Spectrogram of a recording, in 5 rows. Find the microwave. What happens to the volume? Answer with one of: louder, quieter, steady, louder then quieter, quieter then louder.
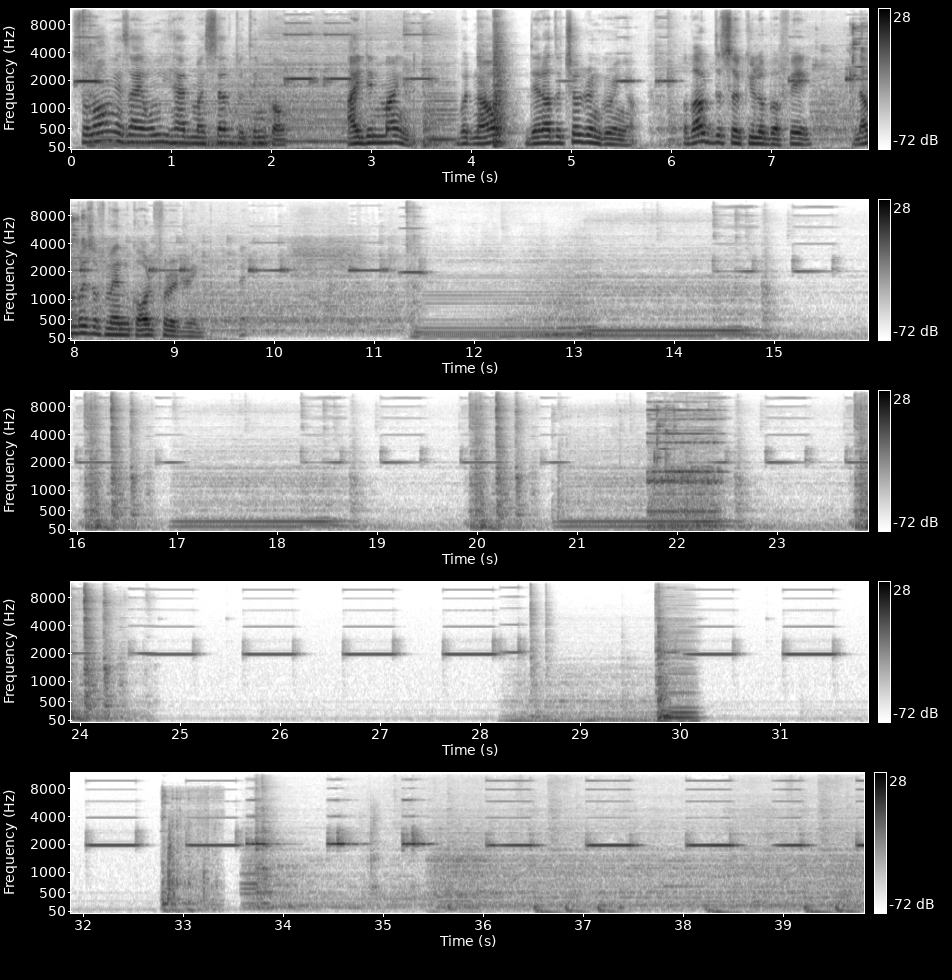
quieter then louder.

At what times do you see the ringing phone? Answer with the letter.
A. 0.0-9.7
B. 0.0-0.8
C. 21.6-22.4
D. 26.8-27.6
C.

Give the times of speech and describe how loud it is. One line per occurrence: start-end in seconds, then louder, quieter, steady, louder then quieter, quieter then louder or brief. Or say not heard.
0.0-9.7 steady.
